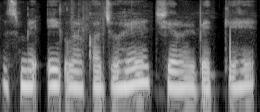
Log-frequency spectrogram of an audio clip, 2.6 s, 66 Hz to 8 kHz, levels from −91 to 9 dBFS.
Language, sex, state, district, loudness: Hindi, female, Arunachal Pradesh, Papum Pare, -14 LUFS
